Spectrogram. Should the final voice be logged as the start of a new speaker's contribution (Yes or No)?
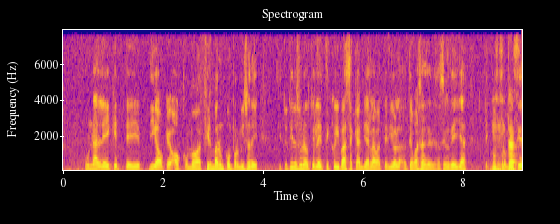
No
